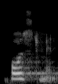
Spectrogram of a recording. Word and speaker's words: postman: host man no sportsman postman so that is a linking sound i have joined two words here i joined post plus man so my short vowel ah became a schwa postman this is a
